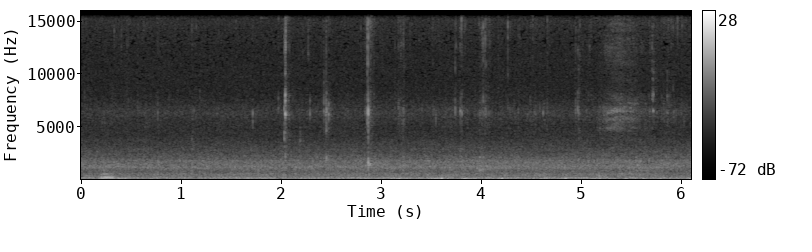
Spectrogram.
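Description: Mouth eating fried duck: scattered faint clicks and smacks of chewing, over a steady low background hum.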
